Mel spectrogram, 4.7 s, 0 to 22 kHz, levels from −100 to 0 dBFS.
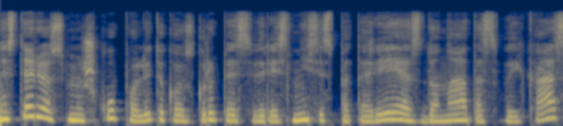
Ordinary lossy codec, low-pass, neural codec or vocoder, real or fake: AAC, 48 kbps; 14.4 kHz; vocoder, 44.1 kHz, 128 mel bands every 512 samples, BigVGAN v2; fake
